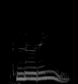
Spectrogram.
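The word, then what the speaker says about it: pleurae: c e s and I have to say or pronounce it suracis so Rex in singular form becomes thoracies in the plural form I have replaced the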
